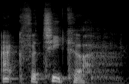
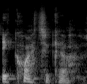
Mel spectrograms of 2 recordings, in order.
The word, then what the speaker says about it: Aqvatika: mistake that you'll see where it pronounced the lake a k---forty cur that is not the correct way to pronounce a lake it's aquatic ax so I can only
